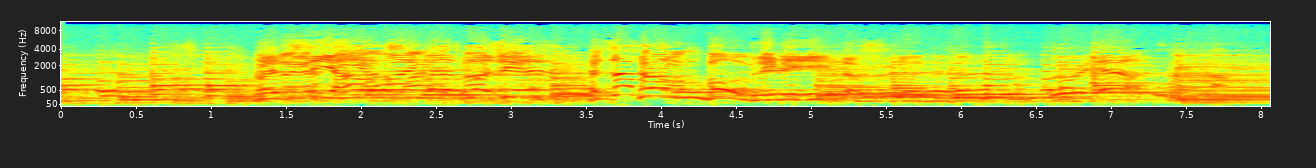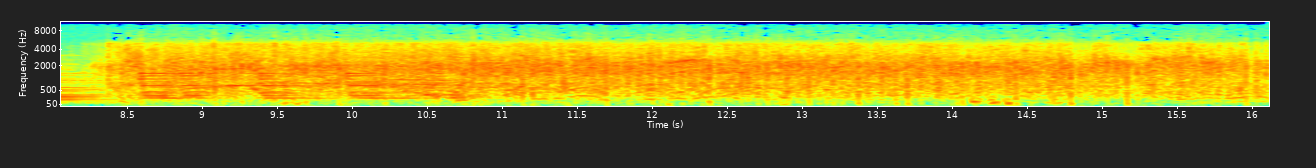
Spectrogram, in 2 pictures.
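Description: Music with singing plays for about eight seconds, then breaks off as a crowd bursts into loud, sustained applause that continues steadily to the end.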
